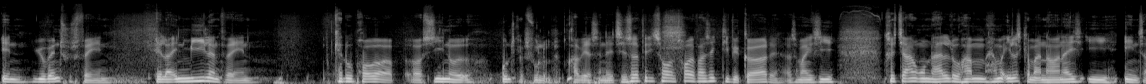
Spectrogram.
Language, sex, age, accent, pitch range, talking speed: Danish, male, 30-49, native, 100-125 Hz, 220 wpm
